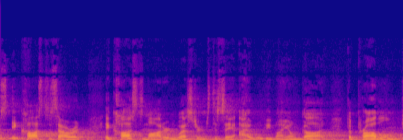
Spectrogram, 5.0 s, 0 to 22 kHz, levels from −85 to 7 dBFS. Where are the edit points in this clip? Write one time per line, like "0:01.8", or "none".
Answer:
0:01.7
